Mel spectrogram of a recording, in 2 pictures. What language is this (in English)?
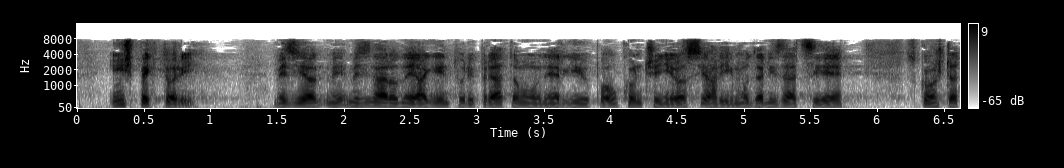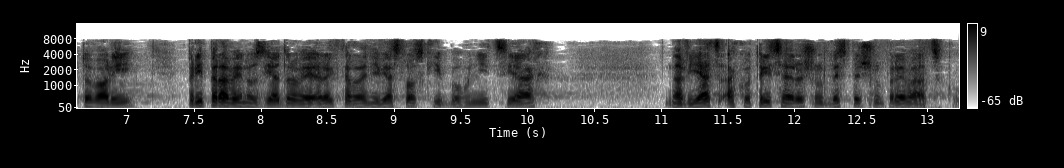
Slovak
